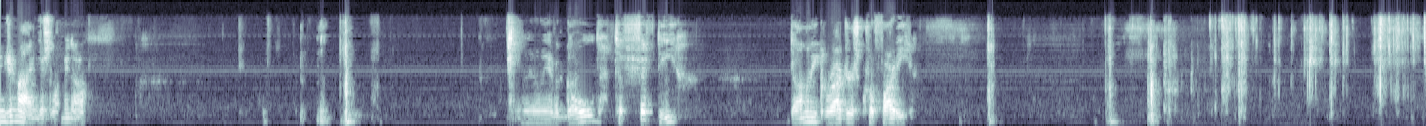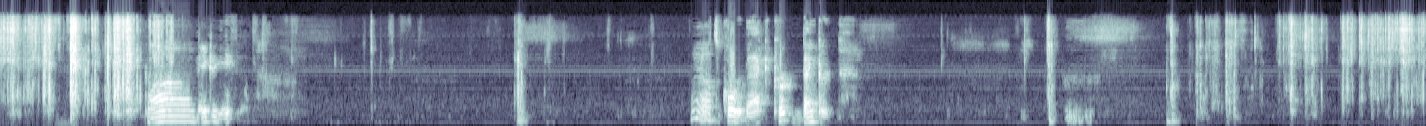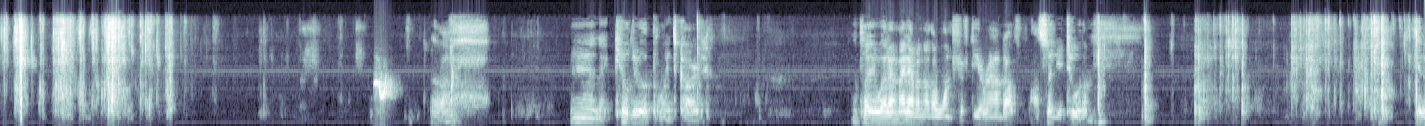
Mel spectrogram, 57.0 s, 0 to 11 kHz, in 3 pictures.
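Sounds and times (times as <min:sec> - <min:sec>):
foil wrappers crinkling: 0:15.5 - 0:21.4, 0:34.9 - 0:41.0, 0:54.0 - 0:57.0.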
